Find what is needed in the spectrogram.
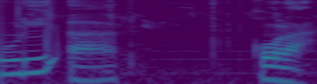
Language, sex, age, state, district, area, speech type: Santali, male, 45-60, Odisha, Mayurbhanj, rural, spontaneous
